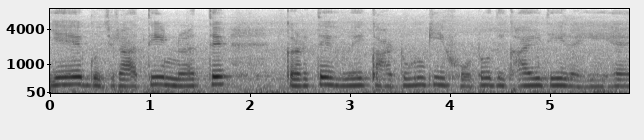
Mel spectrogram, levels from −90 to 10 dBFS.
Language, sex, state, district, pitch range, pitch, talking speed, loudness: Hindi, female, Uttar Pradesh, Lalitpur, 195-225 Hz, 210 Hz, 135 wpm, -17 LUFS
